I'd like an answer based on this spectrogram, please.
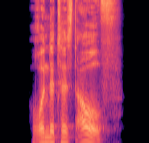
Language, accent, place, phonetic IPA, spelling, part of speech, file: German, Germany, Berlin, [ˌʁʊndətəst ˈaʊ̯f], rundetest auf, verb, De-rundetest auf.ogg
- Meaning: inflection of aufrunden: 1. second-person singular preterite 2. second-person singular subjunctive II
